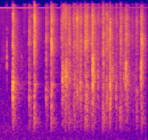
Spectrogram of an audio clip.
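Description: Audience applause: a few scattered hand claps shortly after the start, then many hands clapping together.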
